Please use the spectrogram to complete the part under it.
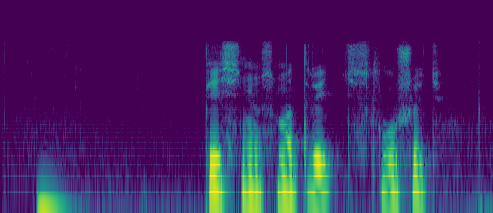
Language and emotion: Russian, neutral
